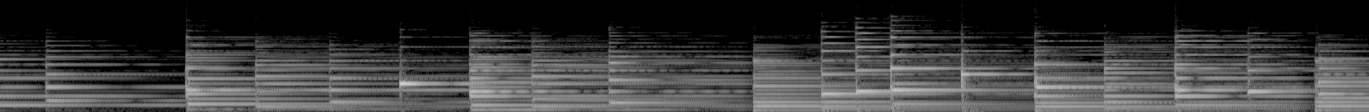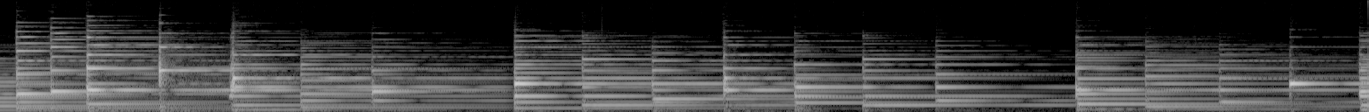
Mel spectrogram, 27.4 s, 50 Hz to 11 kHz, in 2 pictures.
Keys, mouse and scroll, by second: 1.9 b, 4.1 b, 7.8 Delete, 9.9 KP_7, 11.3 KP_1, 13.5 b, 18.7 b, 20.4 b, 22.5-23.2 scroll up 2, 23.2 b.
